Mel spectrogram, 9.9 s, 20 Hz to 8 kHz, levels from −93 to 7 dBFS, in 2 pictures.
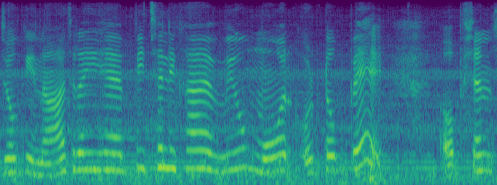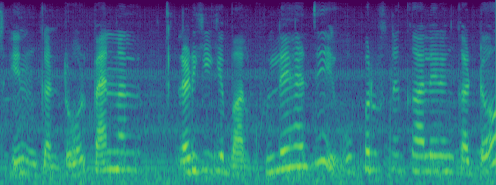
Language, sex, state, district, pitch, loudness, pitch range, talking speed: Hindi, female, Haryana, Jhajjar, 255 Hz, -18 LUFS, 230-280 Hz, 165 wpm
